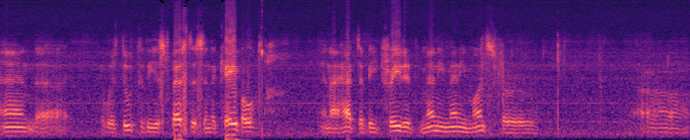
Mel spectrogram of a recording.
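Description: Over noticeable background noise, a man talks at a fairly slow pace in a flat monotone, with long, frequent pauses. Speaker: interviewee. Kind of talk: interview answer. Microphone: old recording.

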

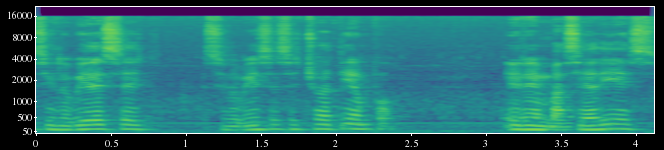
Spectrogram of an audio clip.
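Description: A man's medium-pitched, somewhat breathy voice, dark and mellow in tone, with fairly even intonation and audible room echo. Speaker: teacher. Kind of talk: tutorial. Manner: halting.

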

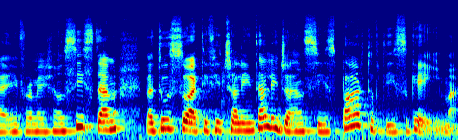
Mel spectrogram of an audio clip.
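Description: Lively intonation marks a woman's somewhat breathy delivery. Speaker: seminar moderator. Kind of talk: formal introduction. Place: hall. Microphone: podium.

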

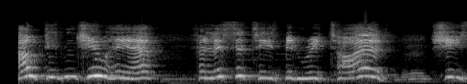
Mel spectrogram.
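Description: In a put-on character voice, a female-sounding speaker talks at a high pitch and a fairly slow pace. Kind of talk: comic overacting. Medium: comedy sketch. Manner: gushing, coy, flirtatious.

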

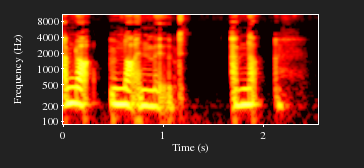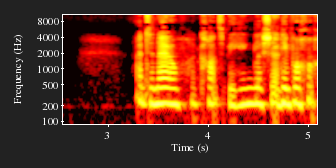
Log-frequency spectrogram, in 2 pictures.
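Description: In a tired tone, a woman speaks at a moderate pace with a dark, mellow, somewhat breathy voice and monotone, flat intonation. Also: quiet background. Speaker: vlogger. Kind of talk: casual vlog chat. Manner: sleepy, slow, flat tired voice. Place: home room. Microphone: phone near.

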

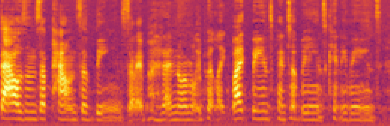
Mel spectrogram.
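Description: A woman speaks at a moderate pace over light background noise, the sound dry with no echo. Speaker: stay-at-home mom vlogger. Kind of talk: casual vlog chat. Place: car. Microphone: phone near.

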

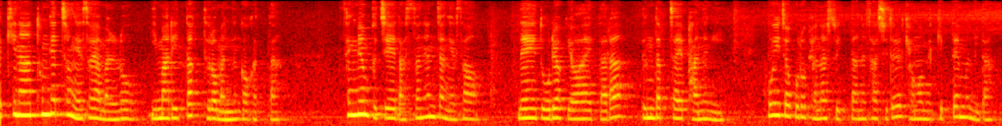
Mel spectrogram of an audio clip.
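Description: In a room with audible echo and light background noise, a woman speaks at a moderate pace in a fairly high voice with ordinary pitch variation. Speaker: government statistics office ASMR reader. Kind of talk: ASMR reading of a statistics survey essay. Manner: soft-spoken, whispery, relaxing. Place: home room.

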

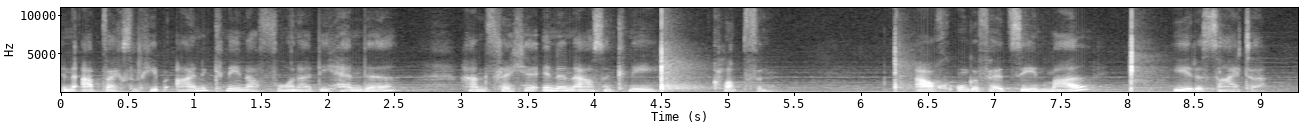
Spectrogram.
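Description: A woman's calm, medium-pitched voice at a fairly slow pace, ordinary pitch variation, long and frequent pauses, clear music in the background. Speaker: qigong instructor. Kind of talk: exercise tutorial instruction. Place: open country. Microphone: lapel.

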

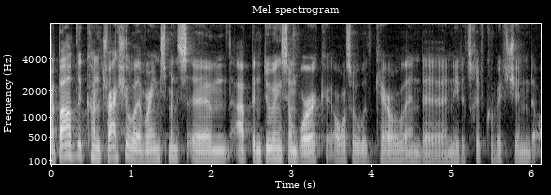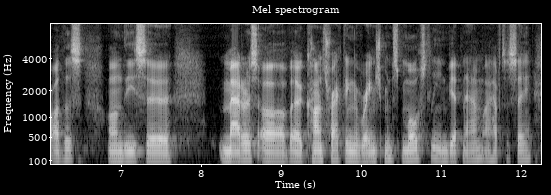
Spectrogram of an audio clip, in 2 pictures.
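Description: A man with a bright, sharp tone at a moderate pace, fairly even in intonation, against a quiet background. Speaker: speaker. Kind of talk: Q&A answer at a conference. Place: hall. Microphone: podium.

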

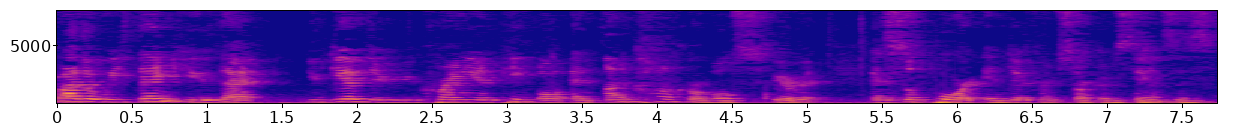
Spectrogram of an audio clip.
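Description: With very wide pitch swings, a woman speaks at a moderate pace and a very deep, low pitch, in audible room echo. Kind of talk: read intercessory prayer. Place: church.

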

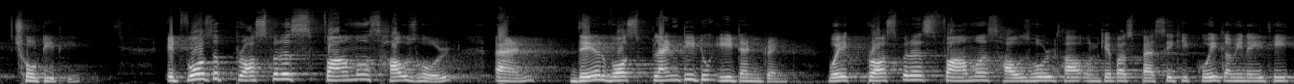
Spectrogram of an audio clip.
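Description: A man talks at a very slow pace in a high pitch. His pitch varies in an ordinary way. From India. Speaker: English teacher. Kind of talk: lecture. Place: classroom.

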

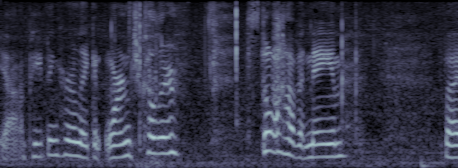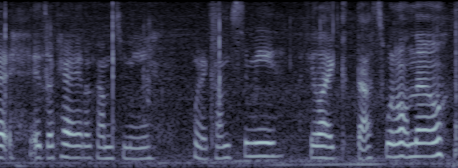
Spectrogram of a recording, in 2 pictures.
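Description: Over noticeable background noise and in dry sound with no echo, a woman speaks at a moderate pace with long, frequent pauses, big swings in loudness and ordinary pitch variation. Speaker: vlogger. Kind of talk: casual vlog chat. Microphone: phone near.

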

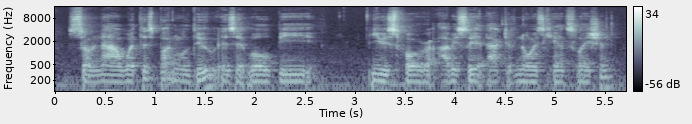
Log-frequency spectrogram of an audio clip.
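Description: Over noticeable background noise, a man speaks at a very deep, low pitch. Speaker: presenter. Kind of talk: product demo tutorial. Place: studio.

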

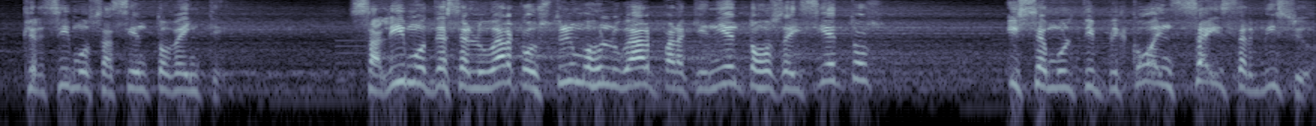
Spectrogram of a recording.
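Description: A man speaks at a moderate pace in a raised, projected voice with an animated tone and a high pitch. His pitch varies an ordinary amount, and faint music plays in the background. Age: 60s. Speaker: pastor. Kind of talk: sermon. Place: church. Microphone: handheld.

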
